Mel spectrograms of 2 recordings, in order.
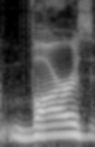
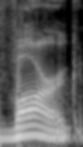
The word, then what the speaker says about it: Varg: Like Vars Vikernes comes to mind. Or not Var. No, what is his name? I'm saying it wrong. What the fuck? Is it Var? Is Varg, not Vars.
